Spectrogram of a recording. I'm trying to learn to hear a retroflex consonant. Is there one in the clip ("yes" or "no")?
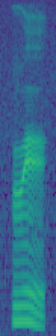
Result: yes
